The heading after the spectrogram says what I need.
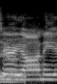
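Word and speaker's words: Sirianni: Serani at one point.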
